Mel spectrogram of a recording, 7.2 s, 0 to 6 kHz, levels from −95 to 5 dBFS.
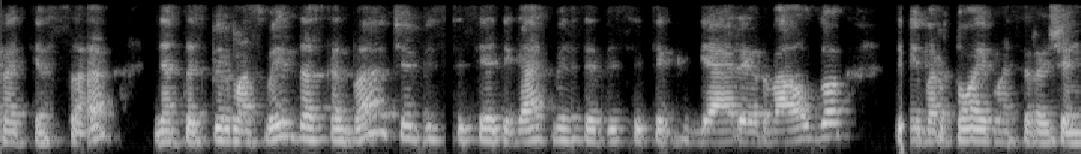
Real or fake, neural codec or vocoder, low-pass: fake; vocoder, 44.1 kHz, 128 mel bands every 256 samples, BigVGAN v2; 5.4 kHz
